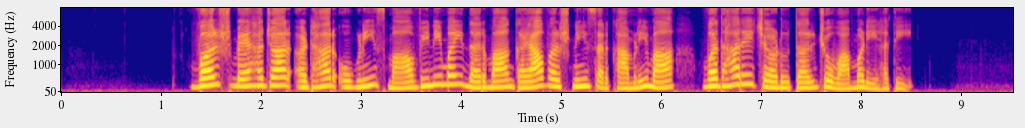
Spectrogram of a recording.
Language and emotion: Gujarati, neutral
